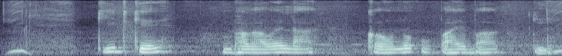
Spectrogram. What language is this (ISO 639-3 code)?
bho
